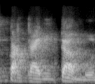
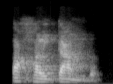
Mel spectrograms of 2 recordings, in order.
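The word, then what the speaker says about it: Paccaritambo: de pajaritambo ya pajaritambo Recuerda la doble es ese pronuncia como los Andes en quechua no es pacaritambo No y la doble c tiene un sonido como a jota pajaritambo Ya esa es la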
